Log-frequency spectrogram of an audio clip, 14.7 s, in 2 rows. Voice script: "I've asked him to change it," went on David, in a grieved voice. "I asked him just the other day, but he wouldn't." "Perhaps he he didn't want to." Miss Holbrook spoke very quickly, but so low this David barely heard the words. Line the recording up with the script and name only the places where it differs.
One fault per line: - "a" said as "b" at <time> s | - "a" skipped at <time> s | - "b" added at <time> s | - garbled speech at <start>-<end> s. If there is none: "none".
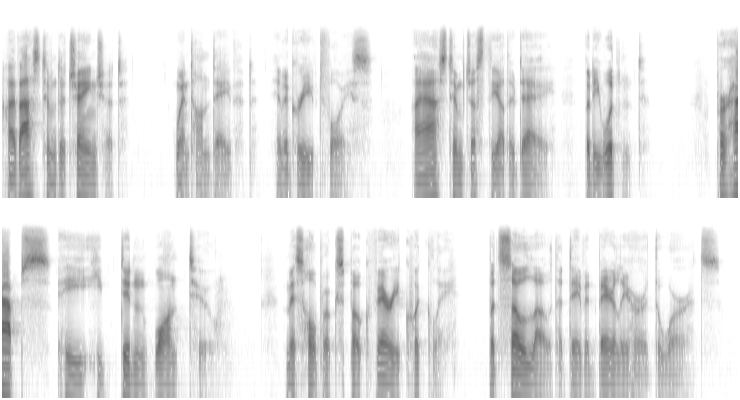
- "this" said as "that" at 12.9 s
